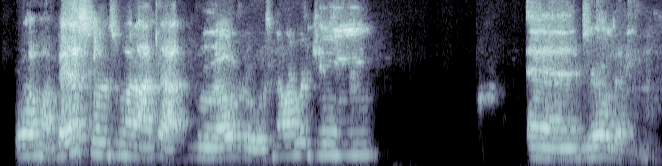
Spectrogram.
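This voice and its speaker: A woman with a Texan accent speaks at a very slow pace and a medium pitch, her intonation fairly even and broken by long, frequent pauses. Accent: Texas Southern. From Texas. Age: 80s+. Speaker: grandmother interviewed by family. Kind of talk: family interview. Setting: family home visit.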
